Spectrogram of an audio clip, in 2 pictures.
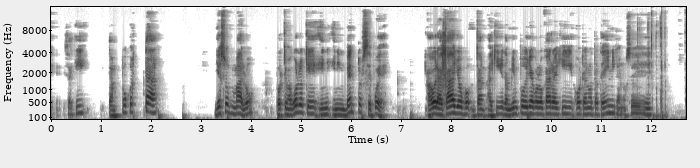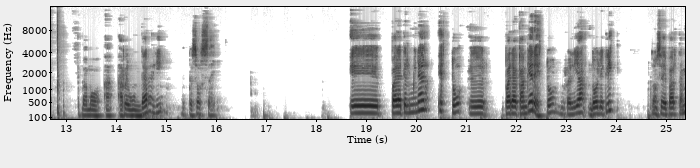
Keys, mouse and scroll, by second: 6.8 click, 9.2 click, 10.5 click, 11.6-13.1 typing, 14.5 typing, 23.5 click, 23.7 click.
